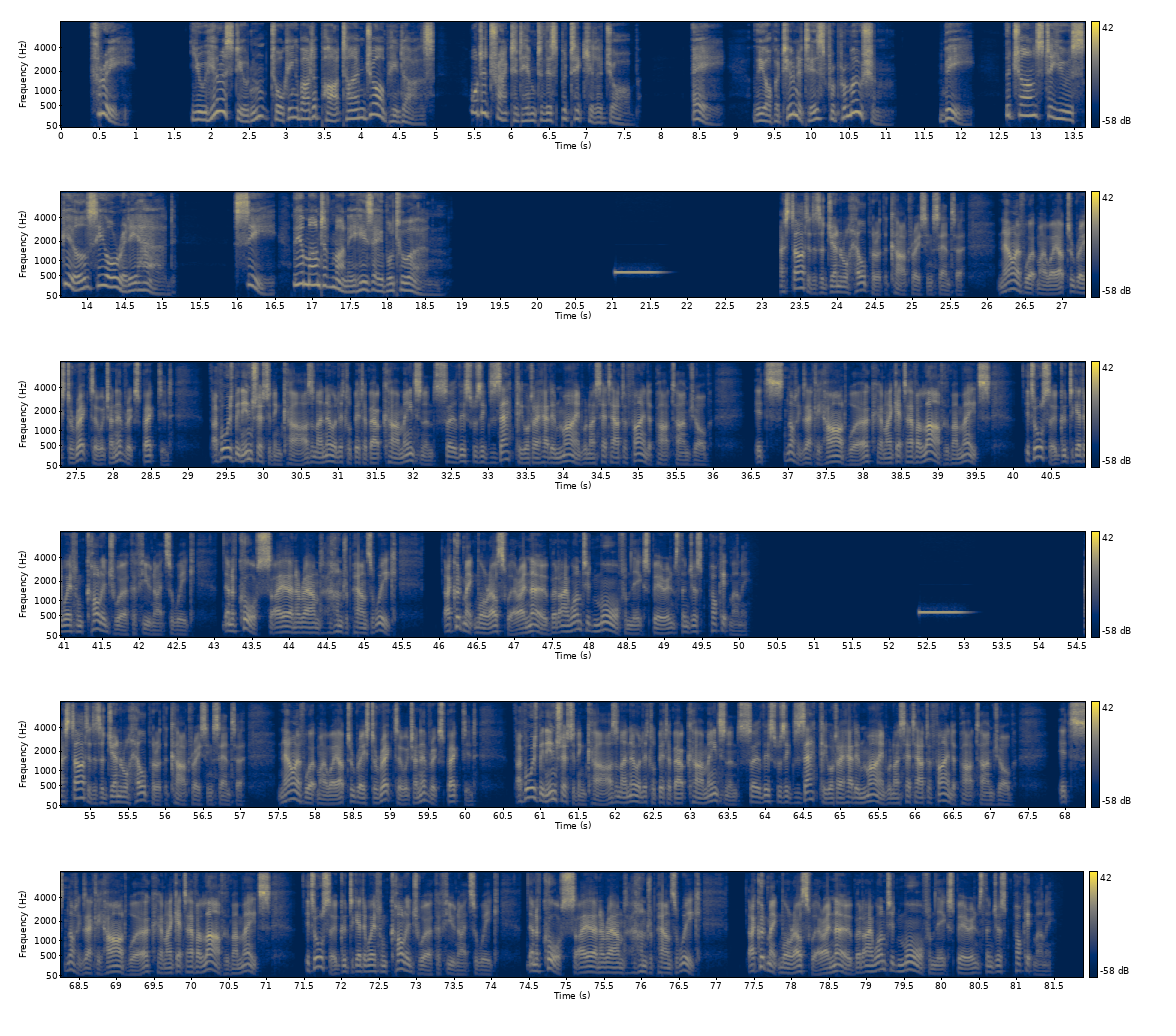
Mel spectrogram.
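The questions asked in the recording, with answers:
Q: What attracted him to this particular job?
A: B: The chance to use skills he already had.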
